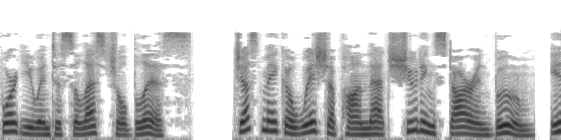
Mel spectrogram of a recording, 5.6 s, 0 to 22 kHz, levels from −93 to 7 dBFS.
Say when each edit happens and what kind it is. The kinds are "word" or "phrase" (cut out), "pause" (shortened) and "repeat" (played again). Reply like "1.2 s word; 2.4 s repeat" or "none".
none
